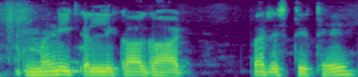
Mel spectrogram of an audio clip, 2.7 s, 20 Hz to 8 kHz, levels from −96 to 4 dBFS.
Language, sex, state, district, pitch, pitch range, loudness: Hindi, male, Uttarakhand, Uttarkashi, 125 Hz, 120-130 Hz, -13 LUFS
